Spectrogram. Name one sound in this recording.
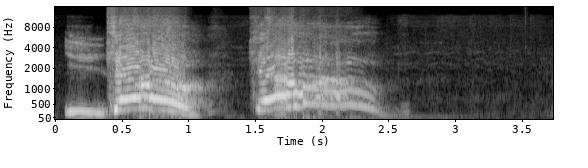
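A young man shouts loudly and dramatically, heard through a speaker.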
